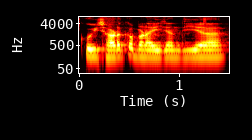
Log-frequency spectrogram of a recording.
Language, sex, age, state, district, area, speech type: Punjabi, male, 18-30, Punjab, Fatehgarh Sahib, rural, spontaneous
